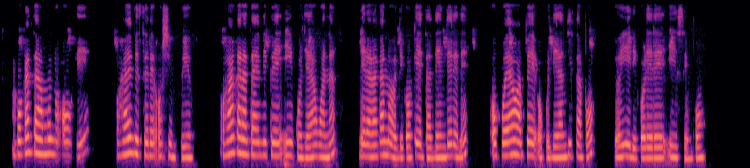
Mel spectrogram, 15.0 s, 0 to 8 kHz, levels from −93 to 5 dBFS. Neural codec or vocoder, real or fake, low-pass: none; real; 7.2 kHz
